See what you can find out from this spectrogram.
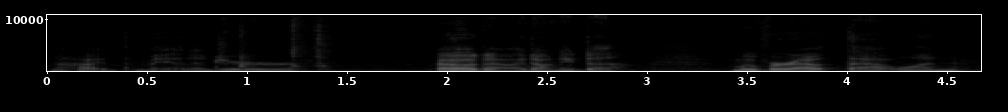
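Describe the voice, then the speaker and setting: A creaky-voiced livestreamer chatting casually and thinking aloud while coding, rambling, muttering and a little self-deprecating. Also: sits low, flat delivery, normal speed. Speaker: livestreamer making a game.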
